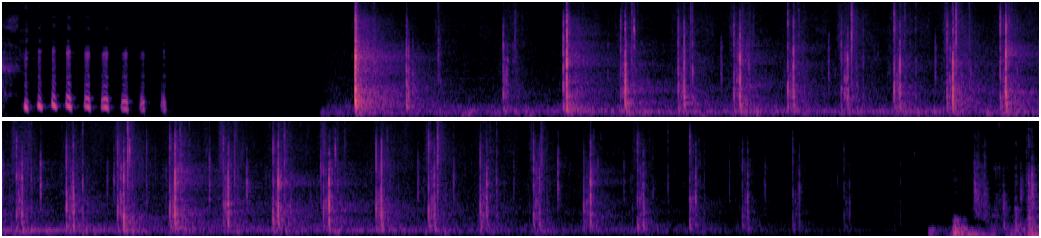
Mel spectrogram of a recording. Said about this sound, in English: Ugh, what I wouldn't give for a quiet space in this blasted palace. Lady Hawk must have a study or a library somewhere in these rooms. Maybe if I just start opening doors.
